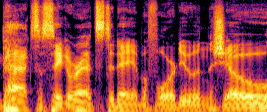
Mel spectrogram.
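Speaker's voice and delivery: rough, raspy smoker's voice; hoarse smoker voice. Pretend. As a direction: croak it like a heavy smoker. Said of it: "That type of, that type of sound".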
